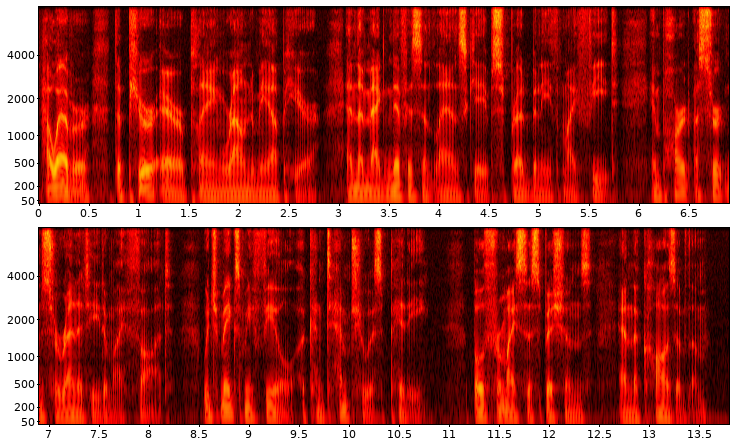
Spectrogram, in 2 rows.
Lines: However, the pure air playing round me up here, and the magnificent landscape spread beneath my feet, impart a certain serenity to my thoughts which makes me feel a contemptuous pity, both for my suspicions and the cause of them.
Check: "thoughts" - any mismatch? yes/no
yes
